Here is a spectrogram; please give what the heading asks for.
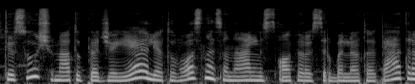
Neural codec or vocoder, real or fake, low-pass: codec, 44.1 kHz, 3.4 kbps, Pupu-Codec; fake; 14.4 kHz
